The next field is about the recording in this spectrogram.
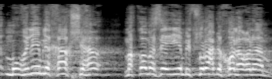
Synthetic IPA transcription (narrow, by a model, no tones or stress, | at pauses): movilimleχaχʃeɦa | mako̞mhazeijebet͡suɾabexo̞lhaʕolam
